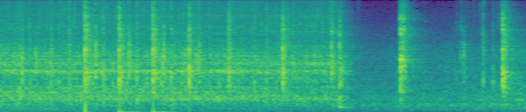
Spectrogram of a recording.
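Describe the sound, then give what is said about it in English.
A coffee grinder grinds fresh coffee with a dense, buzzing motor roar and rapid rattling clicks for about three and a half seconds, then cuts off, leaving a few sharp knocks. “And now we need to grind our coffee fresh, because fresh coffee is always better. It's always more vibrant and lively.”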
